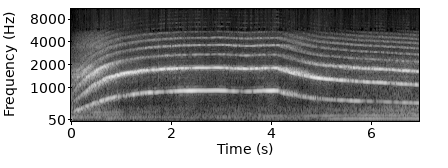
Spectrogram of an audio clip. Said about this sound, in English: All right, hit the siren.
